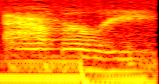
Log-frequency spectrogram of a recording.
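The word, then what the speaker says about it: Amerie: Then for another A name here is Amory, spelled A-M-E R-I-E, Amory.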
